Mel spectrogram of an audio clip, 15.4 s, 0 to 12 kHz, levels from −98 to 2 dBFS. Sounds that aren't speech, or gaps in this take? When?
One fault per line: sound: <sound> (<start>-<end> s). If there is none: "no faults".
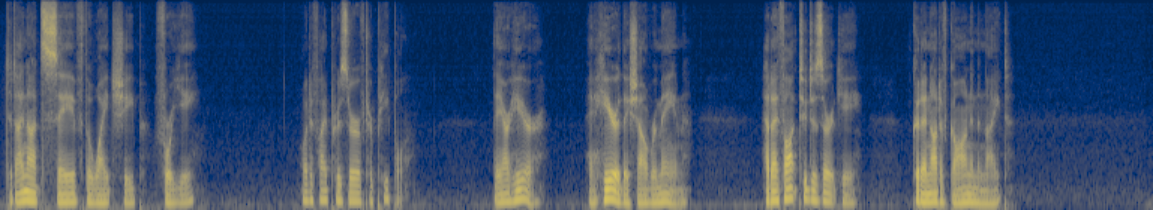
no faults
